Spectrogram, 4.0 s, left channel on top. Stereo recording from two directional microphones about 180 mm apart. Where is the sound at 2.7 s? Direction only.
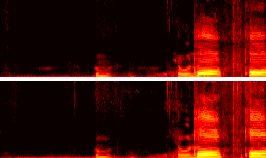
50° right (ahead or behind).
